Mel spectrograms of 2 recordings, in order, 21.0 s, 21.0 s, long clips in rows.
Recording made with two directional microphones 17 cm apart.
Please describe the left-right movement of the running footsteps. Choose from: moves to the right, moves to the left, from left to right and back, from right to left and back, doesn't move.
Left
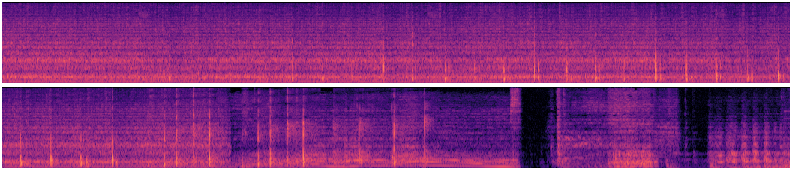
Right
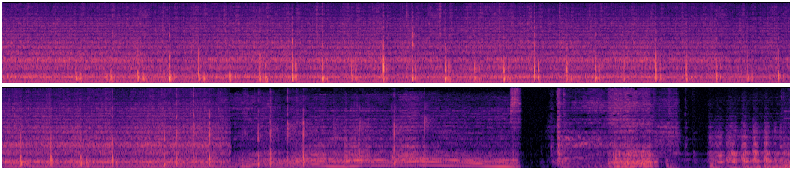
moves to the left.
